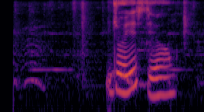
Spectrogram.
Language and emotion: Russian, neutral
